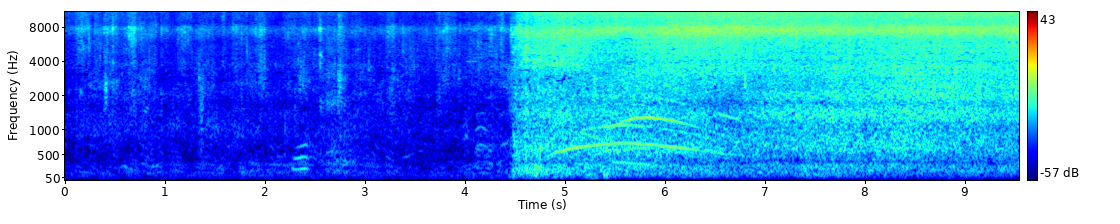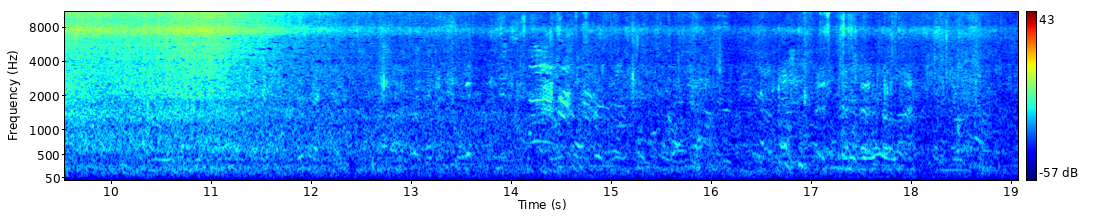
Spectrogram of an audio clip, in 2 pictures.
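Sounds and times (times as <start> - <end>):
geyser rush of water and steam: 4.4 - 19.0
onlookers exclaiming: 4.7 - 7.6.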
